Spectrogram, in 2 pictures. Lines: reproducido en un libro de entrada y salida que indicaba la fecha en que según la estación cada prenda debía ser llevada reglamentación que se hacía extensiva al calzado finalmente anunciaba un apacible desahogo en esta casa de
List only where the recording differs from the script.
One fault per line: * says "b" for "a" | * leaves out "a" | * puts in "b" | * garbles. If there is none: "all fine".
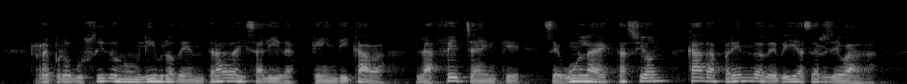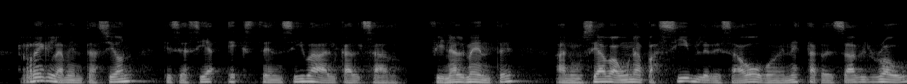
* leaves out "casa"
